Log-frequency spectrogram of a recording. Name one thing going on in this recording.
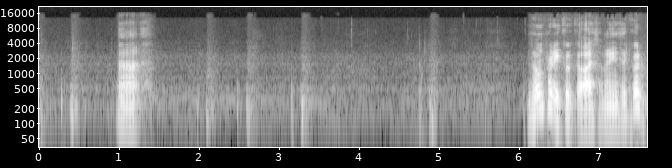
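A middle-aged man speaks casually and close to a microphone.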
